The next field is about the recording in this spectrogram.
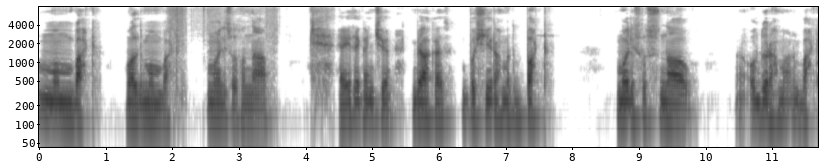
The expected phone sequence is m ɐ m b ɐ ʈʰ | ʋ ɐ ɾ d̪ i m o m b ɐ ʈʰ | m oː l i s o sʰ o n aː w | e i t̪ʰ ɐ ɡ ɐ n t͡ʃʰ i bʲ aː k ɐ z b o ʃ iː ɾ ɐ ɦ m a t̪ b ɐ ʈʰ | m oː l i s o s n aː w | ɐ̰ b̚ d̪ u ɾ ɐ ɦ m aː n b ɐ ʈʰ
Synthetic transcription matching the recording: m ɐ m b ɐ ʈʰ | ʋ ɐ l d̪ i m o m b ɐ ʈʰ | m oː l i s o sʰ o n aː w | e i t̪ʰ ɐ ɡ ɐ n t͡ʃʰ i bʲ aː k ɐ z b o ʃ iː ɾ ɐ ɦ m ɐ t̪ b ɐ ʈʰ | m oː l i s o s n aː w | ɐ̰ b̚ d̪ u ɾ ɐ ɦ m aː n b ɐ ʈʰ

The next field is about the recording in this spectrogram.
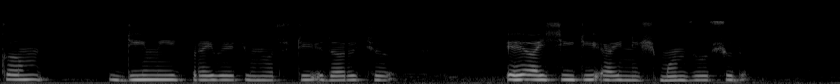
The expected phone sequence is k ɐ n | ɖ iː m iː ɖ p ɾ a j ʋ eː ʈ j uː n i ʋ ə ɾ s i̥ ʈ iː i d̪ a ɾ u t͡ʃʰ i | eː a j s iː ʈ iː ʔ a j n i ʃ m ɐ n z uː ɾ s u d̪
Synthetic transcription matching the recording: k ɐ m | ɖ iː m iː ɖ p ɾ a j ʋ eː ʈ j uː n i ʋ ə ɾ s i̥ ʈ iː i d̪ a ɾ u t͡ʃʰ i | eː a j s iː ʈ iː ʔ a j n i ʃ m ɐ n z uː ɾ ʃ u d̪

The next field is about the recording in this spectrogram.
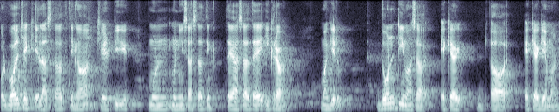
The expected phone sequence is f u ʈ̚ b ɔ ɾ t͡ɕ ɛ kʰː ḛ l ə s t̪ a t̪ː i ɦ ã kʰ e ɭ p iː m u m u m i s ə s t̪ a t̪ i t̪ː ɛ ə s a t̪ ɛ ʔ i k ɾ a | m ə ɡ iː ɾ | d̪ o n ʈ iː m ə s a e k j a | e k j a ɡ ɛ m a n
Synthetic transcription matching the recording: f u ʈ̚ b ɔ l t͡ɕ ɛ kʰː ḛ l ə s t̪ a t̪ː i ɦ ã kʰ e ɭ p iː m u m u n i s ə s t̪ a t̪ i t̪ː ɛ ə s a t̪ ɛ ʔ i k ɾ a | m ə ɡ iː ɾ | d̪ o n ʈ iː m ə s a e k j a | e k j a ɡ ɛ m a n

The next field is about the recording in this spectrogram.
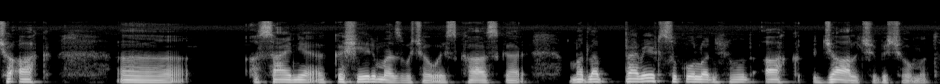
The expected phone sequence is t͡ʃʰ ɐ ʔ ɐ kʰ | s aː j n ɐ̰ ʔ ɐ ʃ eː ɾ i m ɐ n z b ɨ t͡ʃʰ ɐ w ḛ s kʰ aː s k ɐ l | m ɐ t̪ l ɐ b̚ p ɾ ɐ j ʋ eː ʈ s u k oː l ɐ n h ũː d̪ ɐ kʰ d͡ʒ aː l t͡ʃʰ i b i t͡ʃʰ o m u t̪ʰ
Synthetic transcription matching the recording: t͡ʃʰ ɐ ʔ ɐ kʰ | s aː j n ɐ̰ k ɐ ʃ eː ɾ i m ɐ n z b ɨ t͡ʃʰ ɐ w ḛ s kʰ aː s k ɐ ɾ | m ɐ t̪ l ɐ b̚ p ɾ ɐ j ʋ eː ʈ s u k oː l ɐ n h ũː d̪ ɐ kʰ d͡ʒ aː l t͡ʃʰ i b i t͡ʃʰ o m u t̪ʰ

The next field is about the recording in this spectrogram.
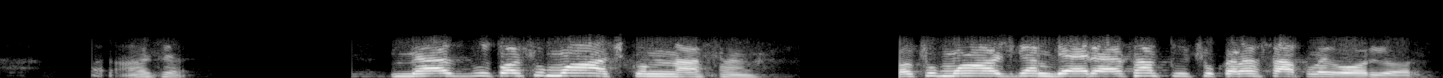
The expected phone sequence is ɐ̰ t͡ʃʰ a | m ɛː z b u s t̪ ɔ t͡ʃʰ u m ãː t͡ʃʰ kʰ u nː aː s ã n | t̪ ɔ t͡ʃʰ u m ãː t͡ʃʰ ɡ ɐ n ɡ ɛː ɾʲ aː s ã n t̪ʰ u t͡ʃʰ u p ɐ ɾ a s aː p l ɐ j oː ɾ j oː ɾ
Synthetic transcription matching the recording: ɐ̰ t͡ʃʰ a | m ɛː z b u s t̪ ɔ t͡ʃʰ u m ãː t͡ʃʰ k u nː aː s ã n | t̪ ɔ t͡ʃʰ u m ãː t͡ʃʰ ɡ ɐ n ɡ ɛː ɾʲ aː s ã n t̪ u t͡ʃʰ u k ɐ ɾ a s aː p l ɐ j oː ɾ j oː ɾ

